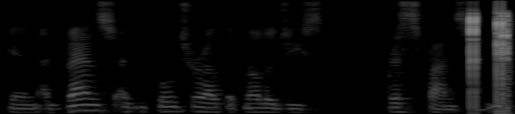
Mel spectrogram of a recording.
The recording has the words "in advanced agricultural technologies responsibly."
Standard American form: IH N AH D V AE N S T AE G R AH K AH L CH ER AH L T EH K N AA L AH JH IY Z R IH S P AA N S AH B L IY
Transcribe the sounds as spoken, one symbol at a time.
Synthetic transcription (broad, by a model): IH N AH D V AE N S AA G R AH K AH L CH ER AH L T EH K N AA L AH JH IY S R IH S P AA N S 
